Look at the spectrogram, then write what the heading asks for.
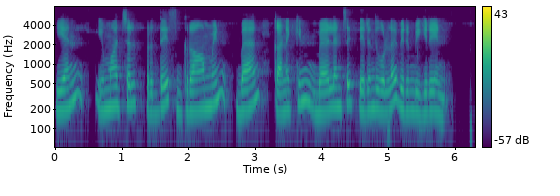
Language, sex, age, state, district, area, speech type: Tamil, female, 45-60, Tamil Nadu, Erode, rural, read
